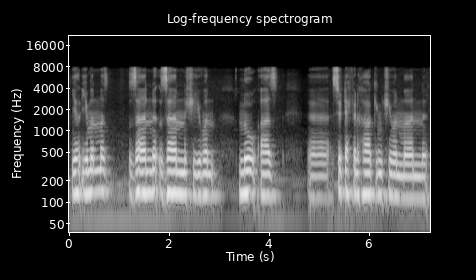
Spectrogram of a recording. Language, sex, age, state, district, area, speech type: Kashmiri, male, 30-45, Jammu and Kashmir, Shopian, urban, spontaneous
